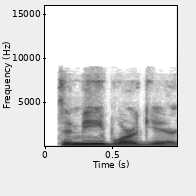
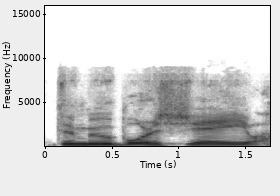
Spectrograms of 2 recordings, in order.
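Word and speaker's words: Dimmu Borgir: I'm going to talk about Demi Borgir. Yes, I'm calling it Demi Borgir. I know it's Demu Borgir, whoever the I don't care. I'm saying it wrong.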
